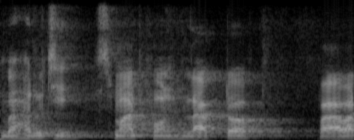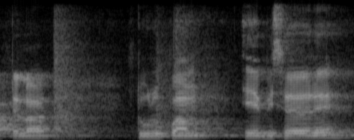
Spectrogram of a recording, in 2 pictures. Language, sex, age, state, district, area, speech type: Odia, male, 30-45, Odisha, Boudh, rural, spontaneous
